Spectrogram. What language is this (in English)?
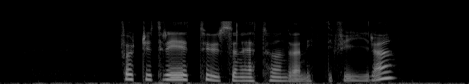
Swedish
